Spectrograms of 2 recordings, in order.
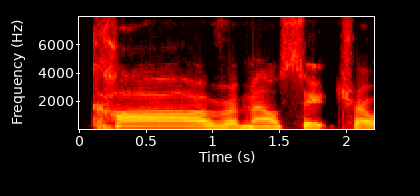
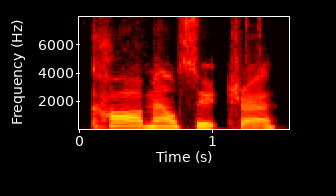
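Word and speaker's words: Karamel Sutra: That's It's spelled with a K. K-A Caramel Sutra. okay. It's like pronounced the way Americans would pronounce caramel because they're stupid.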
